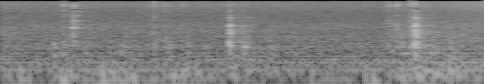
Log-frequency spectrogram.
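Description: A couple of light metallic clicks as steel tubing is handled and set against steel on a welding table, over a steady background hiss.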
